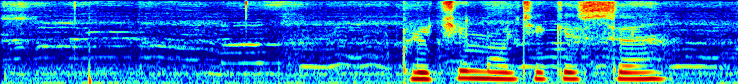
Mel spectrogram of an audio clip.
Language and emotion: Russian, neutral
